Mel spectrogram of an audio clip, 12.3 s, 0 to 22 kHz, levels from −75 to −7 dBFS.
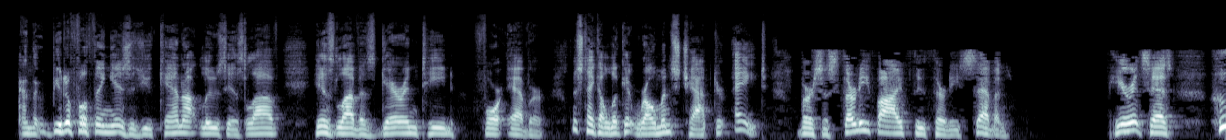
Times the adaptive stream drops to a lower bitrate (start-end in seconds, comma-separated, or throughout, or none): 7.77-12.27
